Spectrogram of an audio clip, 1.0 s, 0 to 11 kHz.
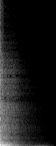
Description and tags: KICK HELPER 2
kick, kicks, drum, drums, drum kit, drum-kit, drumkit, percussion, tama, dw, ludwig, yamaha, sample, blastbeat, beat, blast-beat, hard, bass
bass, beat, blast-beat, blastbeat, drum, drum-kit, drumkit, drums, dw, hard, kick, kicks, kit, ludwig, percussion, sample, tama, yamaha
